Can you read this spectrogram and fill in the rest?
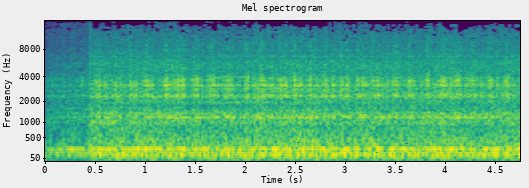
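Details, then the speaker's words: Supercharged car running with belt on: constant droning hum with rough metallic undertone echoing off the bracket; shavings at the alternator pulley, which appears to be slipping on its shaft, possibly a loose nut. "I could definitely feel it in here and I can hear it kinda echoing off his bracket"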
